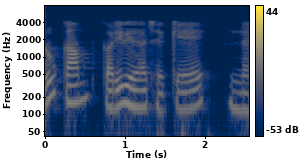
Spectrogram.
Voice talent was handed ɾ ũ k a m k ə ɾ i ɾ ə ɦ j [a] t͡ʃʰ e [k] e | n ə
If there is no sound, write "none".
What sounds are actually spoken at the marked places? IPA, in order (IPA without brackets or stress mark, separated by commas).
a, k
